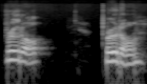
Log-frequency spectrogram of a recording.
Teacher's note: In American English, this is a flap T and a dark L.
